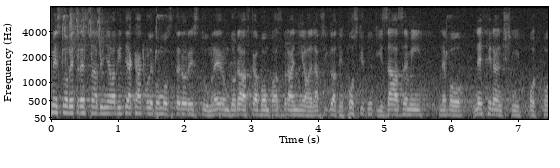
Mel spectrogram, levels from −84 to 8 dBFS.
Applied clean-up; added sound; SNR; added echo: none; Bird; 14 dB; reverberation time 1.2 s.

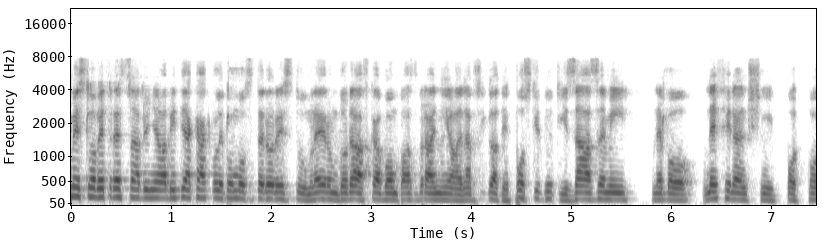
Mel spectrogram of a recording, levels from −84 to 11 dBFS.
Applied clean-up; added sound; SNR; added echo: neural mask model DeepFilterNet 3.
